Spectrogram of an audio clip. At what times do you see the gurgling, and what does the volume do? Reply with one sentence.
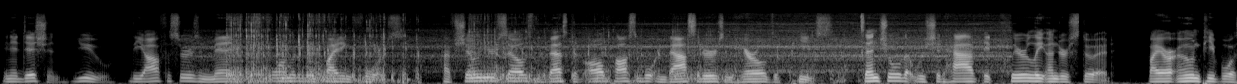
The gurgling can be heard from 2.2 to 8.7 s, getting quieter.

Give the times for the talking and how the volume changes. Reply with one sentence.
You can hear the talking from 0.0 to 12.3 s, getting louder.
